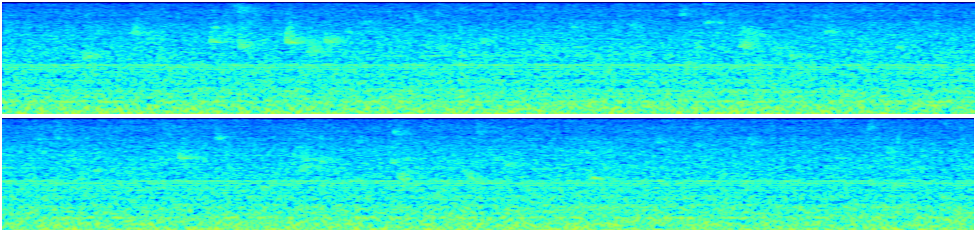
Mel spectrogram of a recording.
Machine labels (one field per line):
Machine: pump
